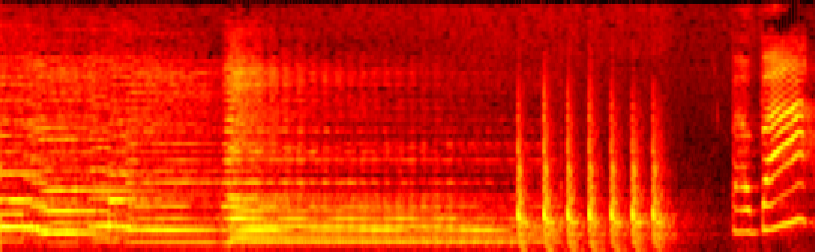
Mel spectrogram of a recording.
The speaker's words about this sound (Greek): Κάποιος χτυπάει την πόρτα. Ποιος είναι?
